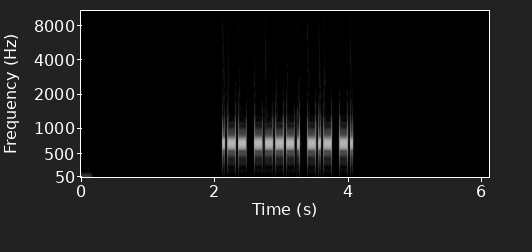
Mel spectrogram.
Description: Morse code, heard as a keyed tone, about 30 wpm, 700 Hz. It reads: W9KN
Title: USA Call Signs - 4 Characters - Repeated 2x - 30wpm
